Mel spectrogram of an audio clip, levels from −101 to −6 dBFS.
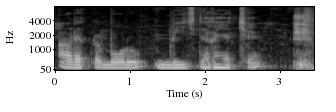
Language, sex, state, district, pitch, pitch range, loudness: Bengali, male, West Bengal, Jhargram, 135 Hz, 130-140 Hz, -35 LUFS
